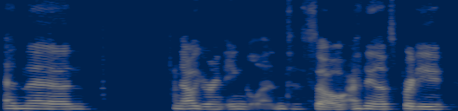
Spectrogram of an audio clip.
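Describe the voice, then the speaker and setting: A woman's voice: fairly low pitch, fairly even intonation, slow pace. Chatty young woman hosting a live chat. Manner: friendly, chatty, with frequent laughs. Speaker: host. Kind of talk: live video chat interview. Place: indoor room. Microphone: phone held close, front camera.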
